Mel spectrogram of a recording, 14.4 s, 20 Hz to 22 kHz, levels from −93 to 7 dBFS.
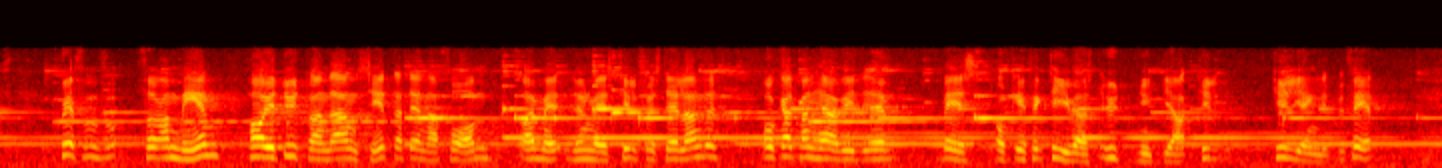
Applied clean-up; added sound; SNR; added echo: none; Wind chime; 4 dB; none.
